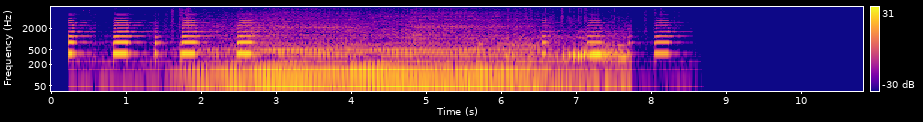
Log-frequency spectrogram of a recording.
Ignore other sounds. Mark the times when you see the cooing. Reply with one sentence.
You can hear the cooing from 6.0 to 7.8 s.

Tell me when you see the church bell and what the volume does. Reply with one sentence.
You can't hear the church bell here.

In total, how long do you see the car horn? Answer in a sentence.
The car horn can be heard for 5 seconds in total.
